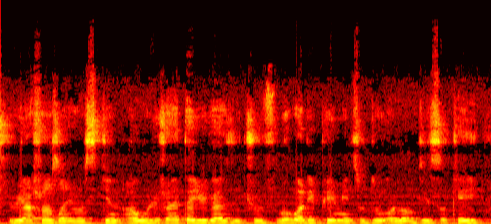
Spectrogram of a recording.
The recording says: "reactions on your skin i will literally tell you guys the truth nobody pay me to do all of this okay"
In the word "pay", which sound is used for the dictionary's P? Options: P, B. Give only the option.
P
